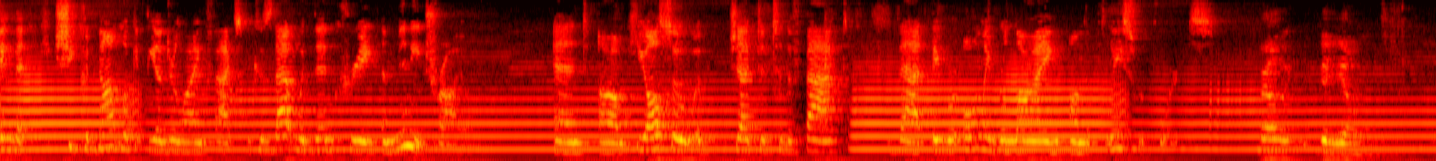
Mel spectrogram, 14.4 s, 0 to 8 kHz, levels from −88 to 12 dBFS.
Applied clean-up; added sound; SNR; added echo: none; Trumpet; 4 dB; reverberation time 2.7 s.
